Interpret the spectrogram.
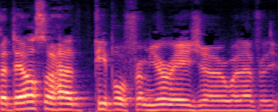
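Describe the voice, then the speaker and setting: Here a man is speaking. His intonation stays monotone and flat. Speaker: YouTuber. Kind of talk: casual monologue to camera. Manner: halting, many fillers.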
